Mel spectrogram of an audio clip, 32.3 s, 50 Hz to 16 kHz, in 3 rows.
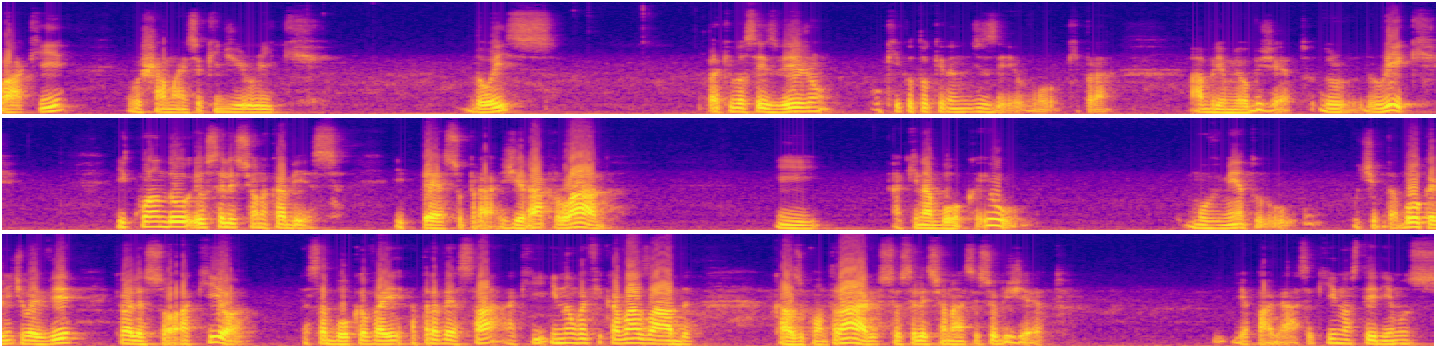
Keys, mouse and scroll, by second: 1.4 click, 2.1-3.5 typing, 3.9 Return, 5.9 click, 7.8 click, 9.3-12.1 shift+middle drag, 12.5 click, 14.1 click, 15.6 ctrl+middle click, 17.3 click, 18.4-21.2 drag, 21.4-22.4 ctrl+middle drag, 27.8 click, 30.5 click, 31.9 shift+middle click.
